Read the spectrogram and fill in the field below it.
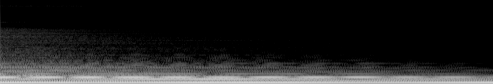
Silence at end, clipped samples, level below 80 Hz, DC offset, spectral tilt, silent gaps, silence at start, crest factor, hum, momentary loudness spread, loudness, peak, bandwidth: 0 s; under 0.1%; -20 dBFS; under 0.1%; -13 dB/octave; none; 0 s; 10 dB; none; 4 LU; -16 LUFS; -4 dBFS; 1.6 kHz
